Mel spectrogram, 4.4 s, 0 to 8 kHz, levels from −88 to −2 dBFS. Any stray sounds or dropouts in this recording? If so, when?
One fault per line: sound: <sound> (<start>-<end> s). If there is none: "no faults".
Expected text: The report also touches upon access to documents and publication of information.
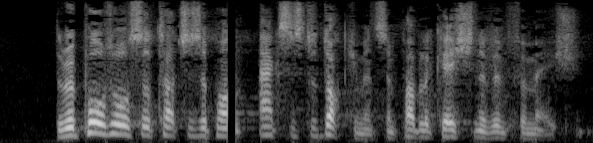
sound: dropout (1.7-1.8 s)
